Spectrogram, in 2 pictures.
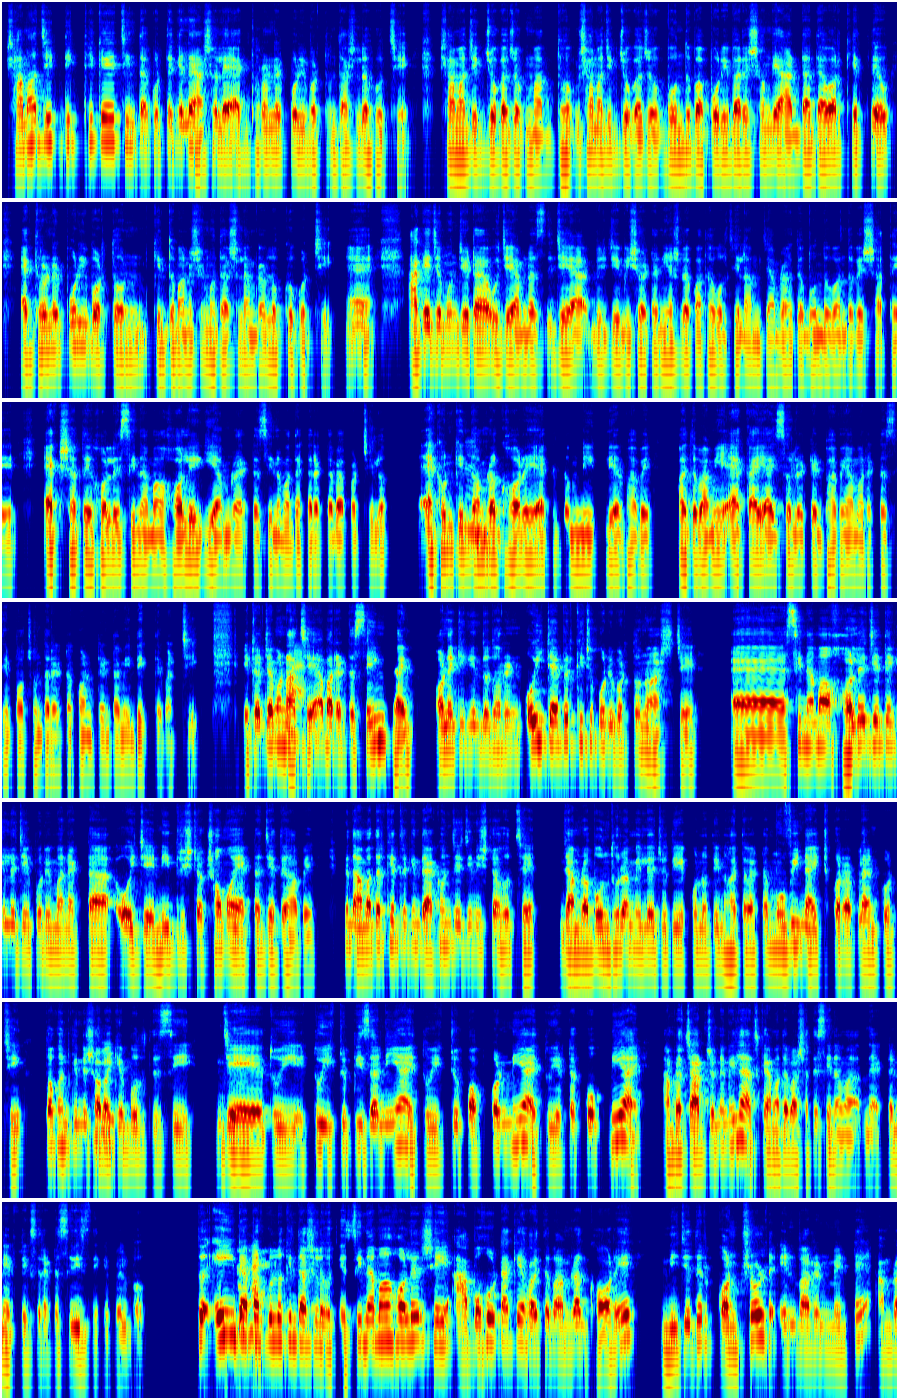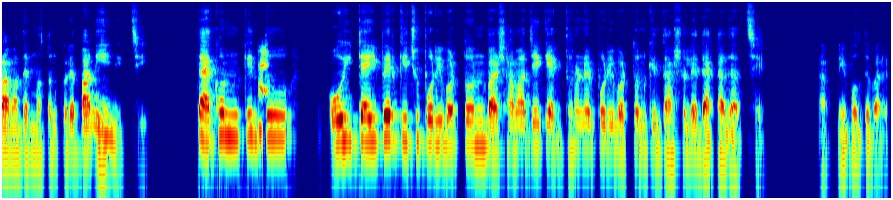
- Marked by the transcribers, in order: in English: "neuclear"; in English: "isolated"; in English: "content"; in English: "at the same time"; "নির্দিষ্ট" said as "নিদ্রিস্ট"; in English: "movie night"; in English: "controlled environmentt"; other background noise
- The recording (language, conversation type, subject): Bengali, podcast, স্ট্রিমিং প্ল্যাটফর্ম কি সিনেমা দেখার অভিজ্ঞতা বদলে দিয়েছে?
